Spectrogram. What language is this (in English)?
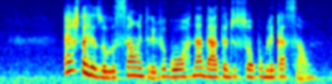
Portuguese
